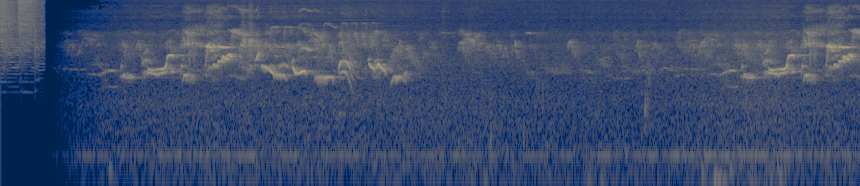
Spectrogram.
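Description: Songbirds chirping and warbling in quick, high, gliding phrases: a bunch of calls, a quieter stretch, then another bunch near the end, over a faint steady hum.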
